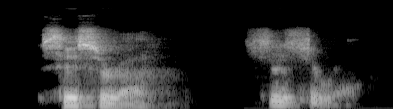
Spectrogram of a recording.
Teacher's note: they put the accent on the first and the last syllable.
